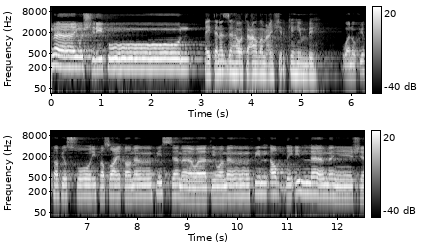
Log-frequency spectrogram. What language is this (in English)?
Arabic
